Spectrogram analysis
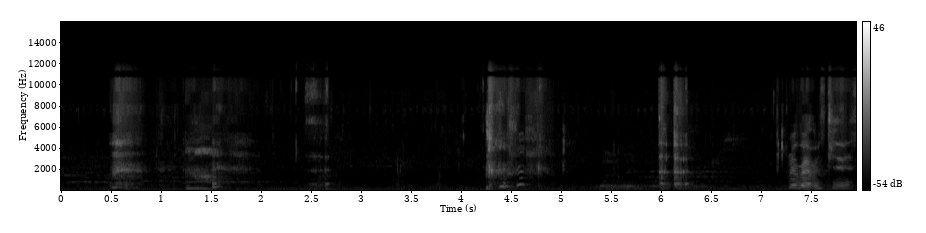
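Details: Two girls in a burping contest: several loud, rough, croaky burps with pauses between, against faint room noise.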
